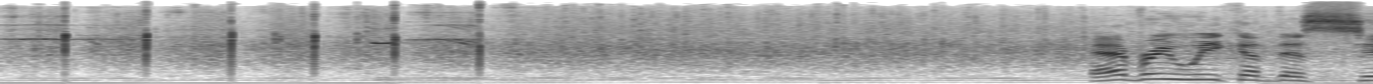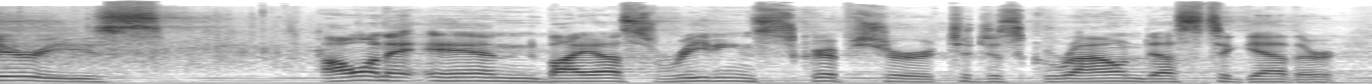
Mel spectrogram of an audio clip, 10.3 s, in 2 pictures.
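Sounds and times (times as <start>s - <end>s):
audience clapping: 0.0s - 6.9s
speech: 4.1s - 10.2s.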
